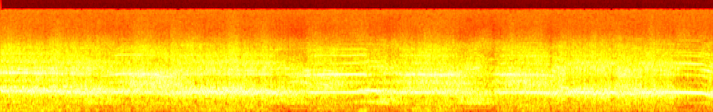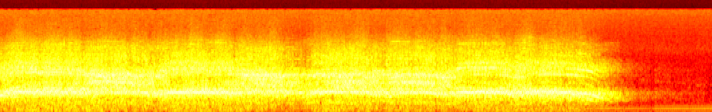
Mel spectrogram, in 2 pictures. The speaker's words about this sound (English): But Prabhupada wanted the whole world to hear the holy name from Mayapur. So please chant much, much louder.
